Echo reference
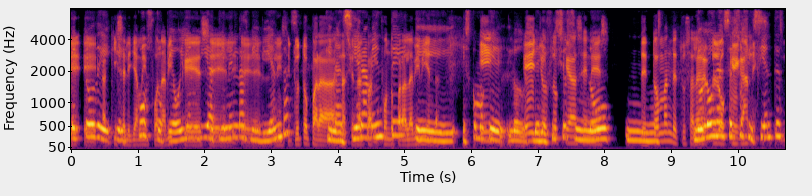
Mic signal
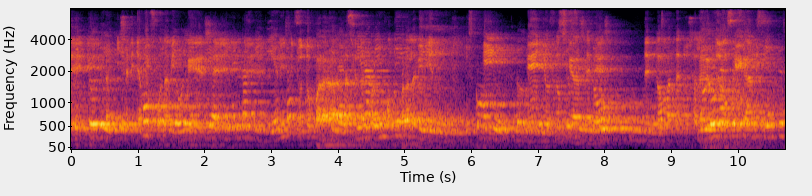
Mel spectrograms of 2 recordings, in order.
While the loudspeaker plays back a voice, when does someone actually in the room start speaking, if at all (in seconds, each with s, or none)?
none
